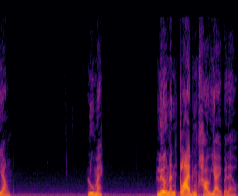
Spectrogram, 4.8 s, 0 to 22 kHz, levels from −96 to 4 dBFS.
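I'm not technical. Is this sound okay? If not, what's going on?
Yes, no faults can be heard.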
